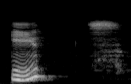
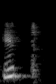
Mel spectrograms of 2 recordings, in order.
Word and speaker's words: eats: She eats. Никаких особенностей у глагола eat нет, мы просто добавляем окончание s. При произношении читаем глухо, потому что t – глухой звук, соответственно eats получается глухо.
